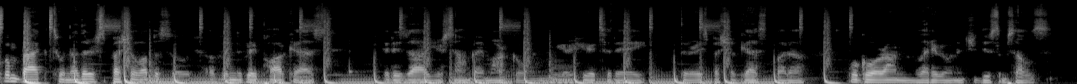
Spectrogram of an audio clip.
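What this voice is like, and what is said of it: Flat monotone delivery. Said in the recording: “Why are you so monotone today?”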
